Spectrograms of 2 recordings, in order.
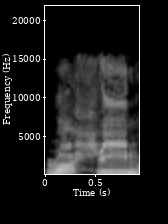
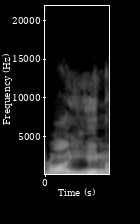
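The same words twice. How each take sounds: First: The h is squeezed out from mid-throat. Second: The h is a plain, light breath. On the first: The speaker calls it right. "হলকের মাঝখান থেকে চাপ দিয়ে বের করতে হবে" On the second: The speaker calls it wrong. "রহিম হবে না"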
